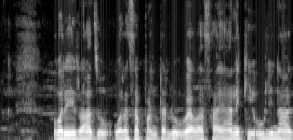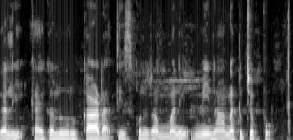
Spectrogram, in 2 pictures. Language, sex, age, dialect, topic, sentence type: Telugu, female, 36-40, Telangana, agriculture, statement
